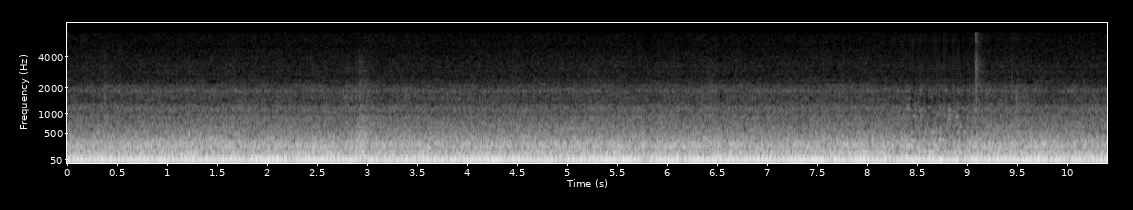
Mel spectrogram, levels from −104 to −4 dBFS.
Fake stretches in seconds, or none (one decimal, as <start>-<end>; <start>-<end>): 8.4-9.0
